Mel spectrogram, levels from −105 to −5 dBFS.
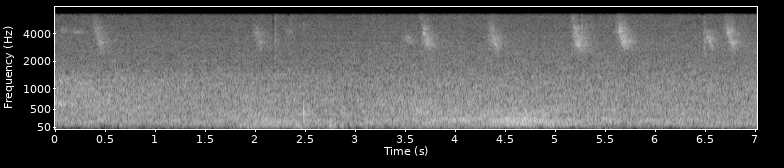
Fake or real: fake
